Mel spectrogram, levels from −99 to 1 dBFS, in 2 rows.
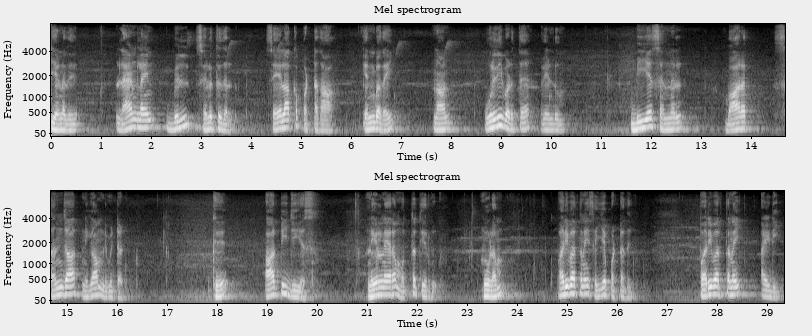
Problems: constant background noise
